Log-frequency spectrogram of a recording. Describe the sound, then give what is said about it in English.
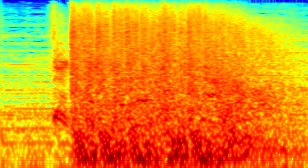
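A gunshot goes off during a phone call in the comedy film The Naked Gun: one heavy, loud blast, then a broad roaring wash that slowly fades. “I'm sorry, I can't hear you. Don't fire the gun while you're talking.”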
